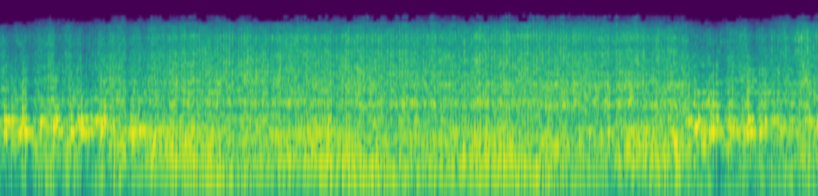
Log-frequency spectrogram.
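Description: Gas-engined vibratory plate compactor running steadily as it compacts a fresh hot asphalt patch: a steady engine drone over a fast vibrating rattle.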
